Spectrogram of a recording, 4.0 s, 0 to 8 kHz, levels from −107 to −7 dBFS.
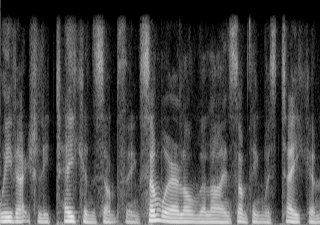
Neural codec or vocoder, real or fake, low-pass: none; real; 7.2 kHz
